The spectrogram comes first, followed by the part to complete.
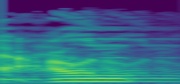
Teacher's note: نون تنوین کا اظہار ہے، غنہ نہیں کریں گے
